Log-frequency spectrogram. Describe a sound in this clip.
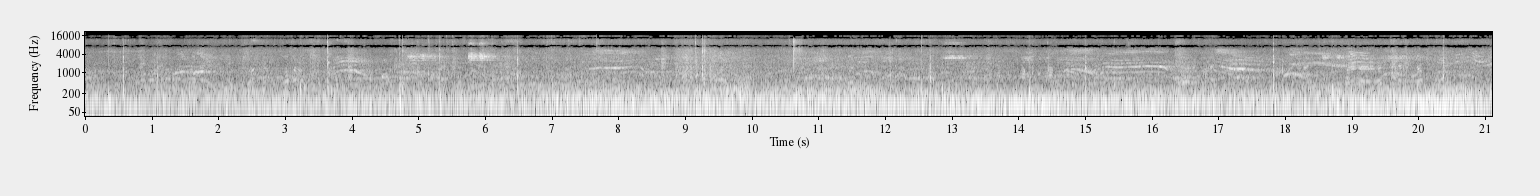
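Children call out outdoors.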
